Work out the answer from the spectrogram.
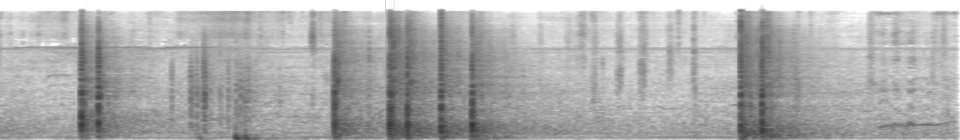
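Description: Aerial fireworks shells bursting in sharp bangs, each followed by a fading echo. A single bang comes about a second in, then two lighter ones, then a quick run of five bursts around four seconds in, and a final pair near the end.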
